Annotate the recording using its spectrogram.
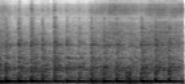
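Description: A ground fountain firecracker (flower pot) burning on sand. It gives a loud, steady low rumble that pulses rapidly, about five times a second.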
